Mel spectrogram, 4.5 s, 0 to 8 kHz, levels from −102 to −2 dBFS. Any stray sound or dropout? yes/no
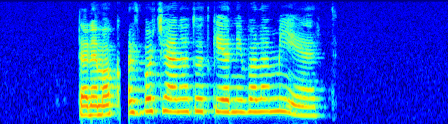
yes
